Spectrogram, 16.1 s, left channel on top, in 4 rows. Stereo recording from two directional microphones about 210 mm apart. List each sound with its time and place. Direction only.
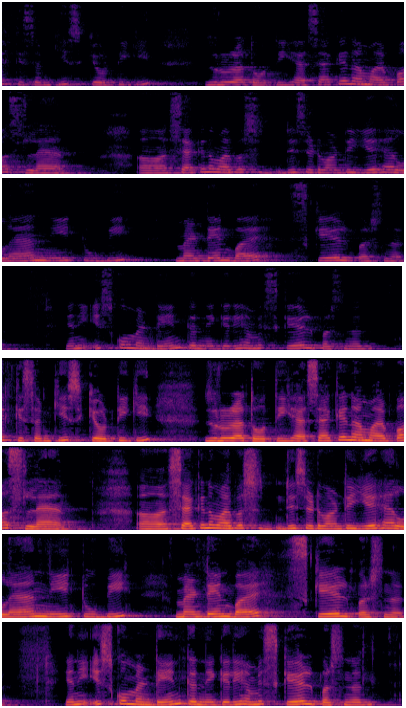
0.1 s a woman's voice: 35° right (ahead or behind)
